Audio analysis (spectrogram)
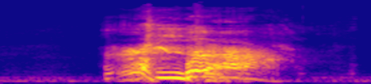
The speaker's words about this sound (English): I totally feel like I have a sneeze coming on.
